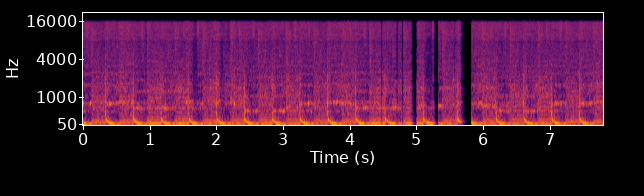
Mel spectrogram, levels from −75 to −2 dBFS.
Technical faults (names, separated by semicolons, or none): repeated stalls (stutter)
